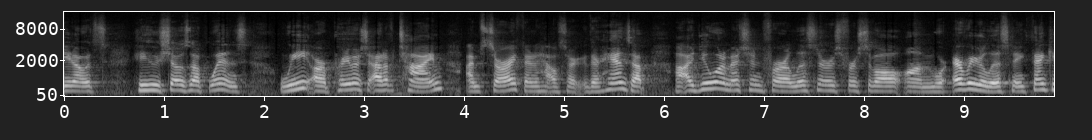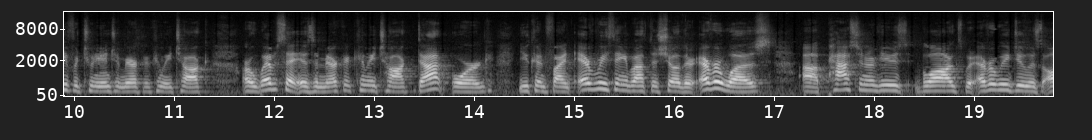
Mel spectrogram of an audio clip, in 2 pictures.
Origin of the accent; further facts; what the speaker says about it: New York, United States; also born or lived in California; now in Texas, United States; I grew up in New York, don't tell anybody, and lived in California many years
